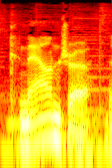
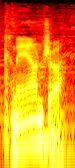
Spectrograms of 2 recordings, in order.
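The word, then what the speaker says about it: Canowindra: but he was here in a neighboring town called Canoundra. It's spelled Canawindra. But if you come here, don't ever say that. It's because everyone calls it Canoundra.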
